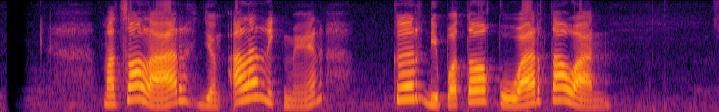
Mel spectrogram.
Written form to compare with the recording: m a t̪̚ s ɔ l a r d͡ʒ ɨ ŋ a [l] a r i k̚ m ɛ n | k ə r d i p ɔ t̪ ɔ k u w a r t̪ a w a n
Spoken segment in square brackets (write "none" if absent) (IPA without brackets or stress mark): l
